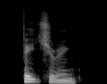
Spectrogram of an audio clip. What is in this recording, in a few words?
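"featuring" English; pronunciations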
